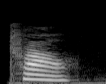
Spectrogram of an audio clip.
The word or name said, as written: trou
